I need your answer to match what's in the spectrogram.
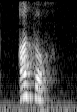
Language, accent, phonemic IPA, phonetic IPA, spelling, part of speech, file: Armenian, Eastern Armenian, /ɑˈzoχ/, [ɑzóχ], ազոխ, noun, Hy-ազոխ.ogg
- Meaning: 1. unripe grapes, sour grapes 2. any unripe fruit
